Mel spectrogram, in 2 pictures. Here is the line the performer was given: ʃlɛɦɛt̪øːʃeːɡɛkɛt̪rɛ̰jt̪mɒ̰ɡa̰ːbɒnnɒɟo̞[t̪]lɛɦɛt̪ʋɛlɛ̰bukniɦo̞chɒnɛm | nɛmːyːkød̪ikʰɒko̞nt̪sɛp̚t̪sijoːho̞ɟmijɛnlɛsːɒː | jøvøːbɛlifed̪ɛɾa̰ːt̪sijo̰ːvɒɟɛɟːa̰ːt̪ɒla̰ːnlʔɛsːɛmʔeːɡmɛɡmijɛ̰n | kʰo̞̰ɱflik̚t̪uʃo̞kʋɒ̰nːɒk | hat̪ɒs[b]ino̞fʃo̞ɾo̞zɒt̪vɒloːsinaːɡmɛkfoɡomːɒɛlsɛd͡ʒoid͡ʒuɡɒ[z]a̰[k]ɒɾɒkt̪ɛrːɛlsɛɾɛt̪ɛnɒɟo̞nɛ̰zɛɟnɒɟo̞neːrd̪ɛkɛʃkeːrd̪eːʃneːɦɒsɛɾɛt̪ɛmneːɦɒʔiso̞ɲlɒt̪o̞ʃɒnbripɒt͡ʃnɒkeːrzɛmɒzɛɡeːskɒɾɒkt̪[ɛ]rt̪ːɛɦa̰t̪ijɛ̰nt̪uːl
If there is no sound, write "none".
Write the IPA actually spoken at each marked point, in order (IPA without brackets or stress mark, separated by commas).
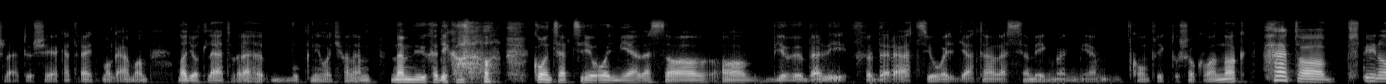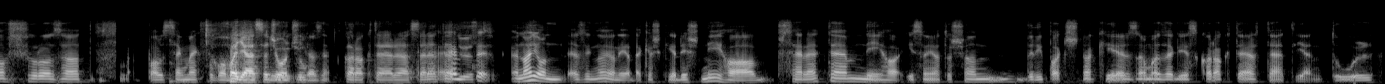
t̪, p, z, k, ɛ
